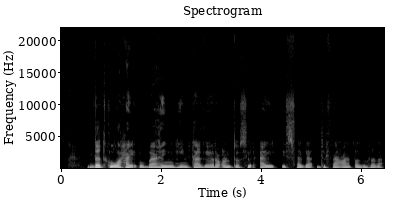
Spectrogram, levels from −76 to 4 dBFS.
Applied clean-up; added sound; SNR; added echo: neural mask model DeepFilterNet 3.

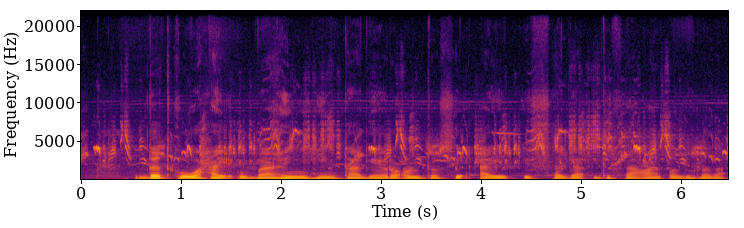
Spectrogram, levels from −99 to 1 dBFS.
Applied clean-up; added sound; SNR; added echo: none; Bird vocalization, bird call, bird song; 12 dB; none.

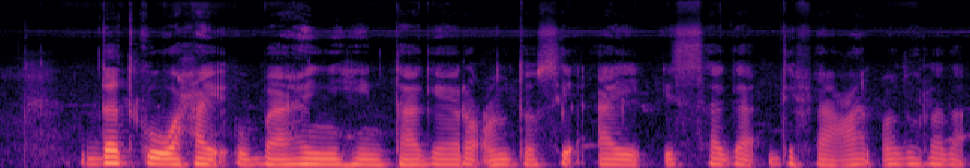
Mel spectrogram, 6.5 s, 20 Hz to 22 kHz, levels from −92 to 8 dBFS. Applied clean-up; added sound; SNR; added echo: none; none; none; none.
